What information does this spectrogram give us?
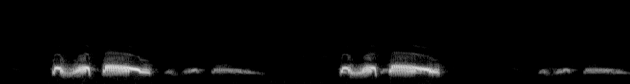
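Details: Decoy spotted dove calling to stir up a fight. Two loud, deep, two-part coos come about three seconds apart, each trailing into soft, broken low notes.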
